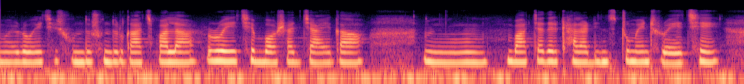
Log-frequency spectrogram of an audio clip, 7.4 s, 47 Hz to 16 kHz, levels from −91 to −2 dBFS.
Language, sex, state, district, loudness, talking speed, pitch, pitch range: Bengali, female, West Bengal, Cooch Behar, -17 LUFS, 95 wpm, 220 Hz, 215-225 Hz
